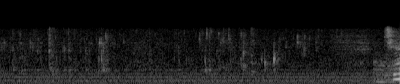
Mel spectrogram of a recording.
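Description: Tea poured in a thin stream from a small clay teapot, with faint trickling and scattered drips: the first infusion, used only to rinse the leaves, being poured away.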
